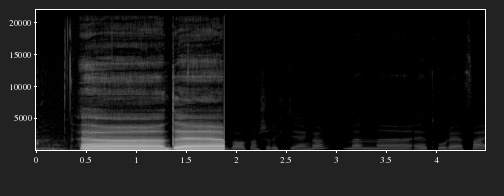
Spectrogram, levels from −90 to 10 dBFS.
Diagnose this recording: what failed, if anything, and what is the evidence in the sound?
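From 1.88 s to the end, the speech falls about 39 dB. One channel inverted, likely reversed analogue wiring. Mono summing cancels the centred voice.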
